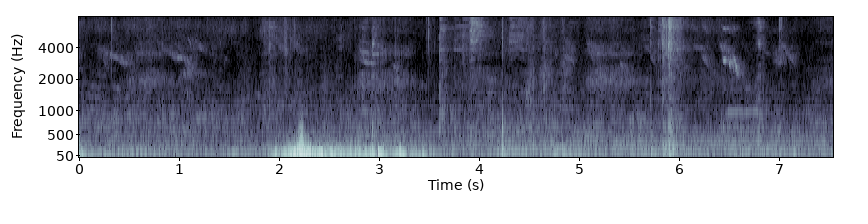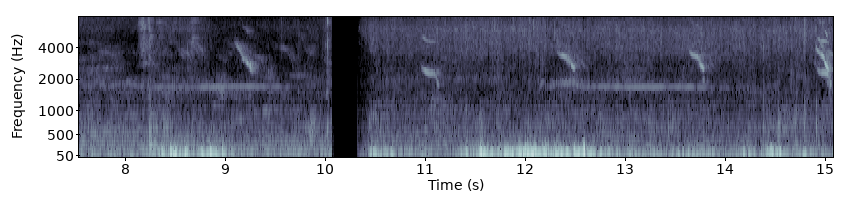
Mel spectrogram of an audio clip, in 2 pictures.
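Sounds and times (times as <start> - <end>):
wind rumble on microphone: 1.9 - 3.5, 8.3 - 9.2, 10.4 - 14.8.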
